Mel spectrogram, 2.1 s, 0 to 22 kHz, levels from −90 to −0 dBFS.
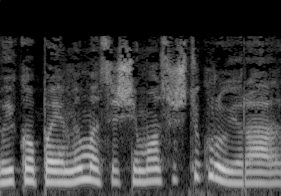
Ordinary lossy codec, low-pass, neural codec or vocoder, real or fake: MP3, 48 kbps; 19.8 kHz; vocoder, 44.1 kHz, 128 mel bands, Pupu-Vocoder; fake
